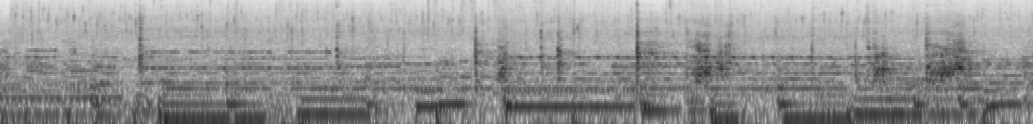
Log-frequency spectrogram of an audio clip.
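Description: Chicken pieces deep-frying in hot oil with a steady sizzle, while a spoon stirs sliced onions frying in a second pan, its scrapes and taps on the pan heard several times.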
